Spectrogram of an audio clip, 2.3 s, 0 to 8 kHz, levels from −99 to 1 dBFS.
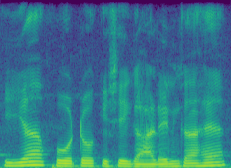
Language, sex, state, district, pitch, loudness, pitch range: Hindi, male, Bihar, Patna, 125 Hz, -15 LUFS, 115-140 Hz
